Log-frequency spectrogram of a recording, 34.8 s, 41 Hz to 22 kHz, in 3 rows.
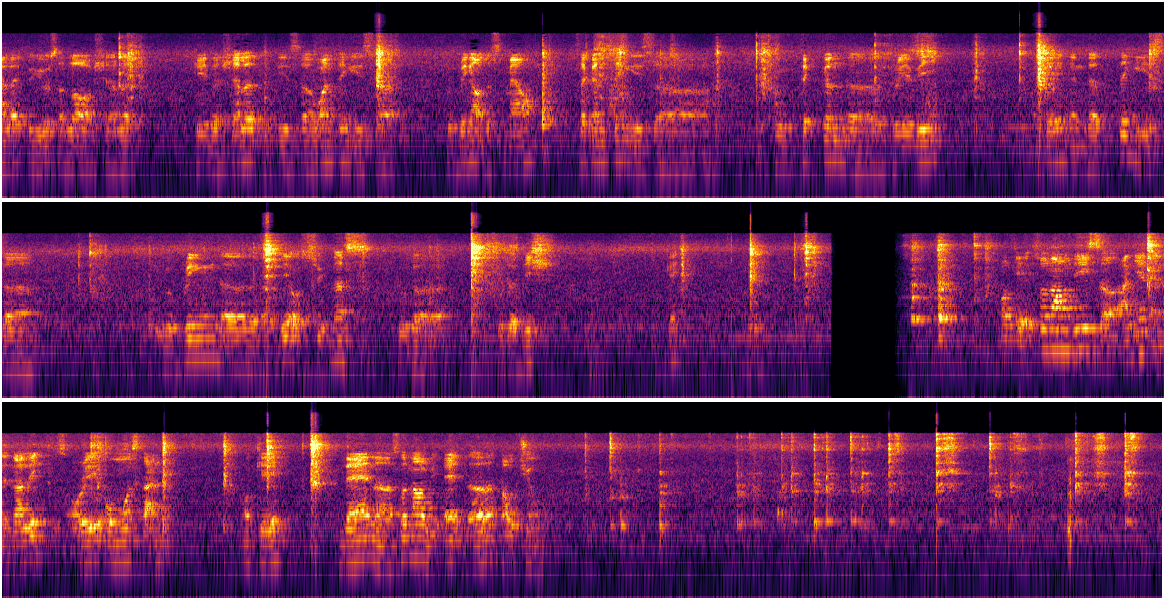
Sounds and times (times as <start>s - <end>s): Speech: 0.0s - 9.4s, 10.4s - 12.0s, 13.1s - 17.2s, 18.3s - 18.6s, 21.6s - 25.0s, 25.6s - 28.8s
Dishes, pots, and pans: 20.7s - 21.6s.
